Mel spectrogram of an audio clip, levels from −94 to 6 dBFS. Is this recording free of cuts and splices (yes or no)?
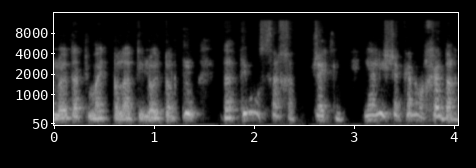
no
